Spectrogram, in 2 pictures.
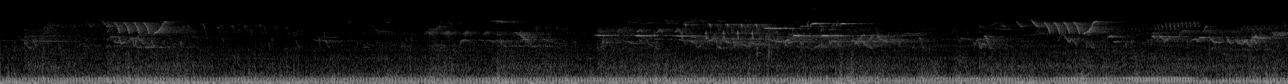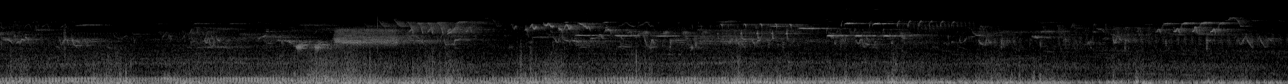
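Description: Jawa 42 motorcycle's single-cylinder engine running steadily while the bike rolls downhill, with many forest birds chirping and calling over it.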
